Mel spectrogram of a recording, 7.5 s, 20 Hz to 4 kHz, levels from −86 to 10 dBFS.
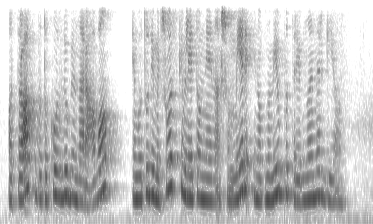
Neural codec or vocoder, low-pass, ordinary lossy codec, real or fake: none; 3.6 kHz; none; real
